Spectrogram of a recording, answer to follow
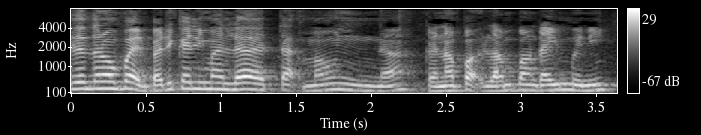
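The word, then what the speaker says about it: لَا تَأْمَنَّا: Tapi kat sini kita belajar benda baru, iaitu la ta'maunna. Munculkan sikit sahaja. Okay, nanti kejap lagi saya tunjuk. Cara bacaan dia. Boleh? Dia Ishmam dengan Ar-Rum lebih kurang sama sahaja. Okay, boleh tuan-tuan dan puan?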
